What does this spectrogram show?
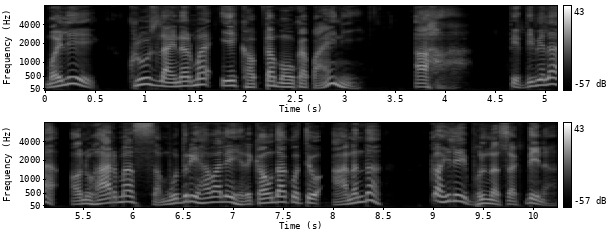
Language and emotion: Nepali, happy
